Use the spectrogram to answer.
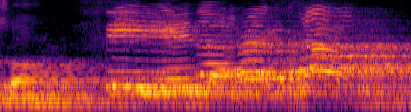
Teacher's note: سین زبر سا. سین جب بھی آئے گا تو سیٹی دینی ہے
